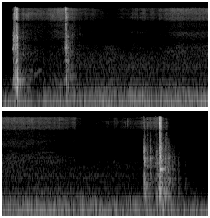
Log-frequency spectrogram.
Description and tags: Metal Door Open/Close
Metal door opening and closing. This is a wave file.
Metal, Close, Open, Door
